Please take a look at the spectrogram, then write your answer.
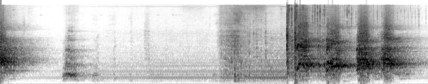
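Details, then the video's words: Pet dog reacting to a twanging door stopper spring: a ringing metallic boing fades out, then a burst of loud, rapid, harsh barks follows in the final second and a half. "Dog Hates Door Stopper Spring!"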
